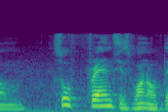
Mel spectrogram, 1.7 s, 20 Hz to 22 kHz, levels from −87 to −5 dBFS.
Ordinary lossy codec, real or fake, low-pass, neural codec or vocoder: AAC, 32 kbps; real; 7.2 kHz; none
